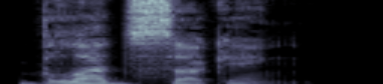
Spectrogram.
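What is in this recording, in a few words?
"bloodsucking", British English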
